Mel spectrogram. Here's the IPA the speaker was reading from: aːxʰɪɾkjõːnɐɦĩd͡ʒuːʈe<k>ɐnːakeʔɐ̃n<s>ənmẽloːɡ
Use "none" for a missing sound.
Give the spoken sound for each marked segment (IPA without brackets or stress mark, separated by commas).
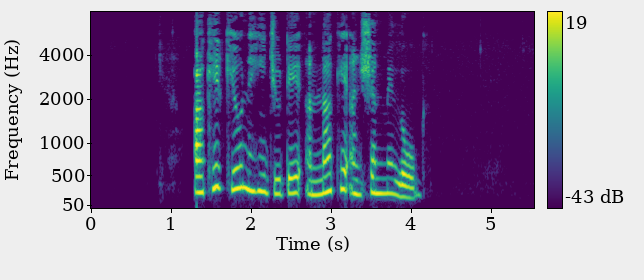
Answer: ʔ, ʃ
